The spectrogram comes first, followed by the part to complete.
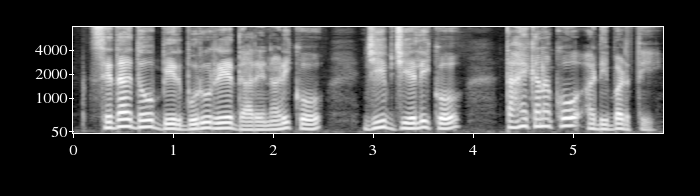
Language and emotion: Santali, neutral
